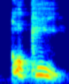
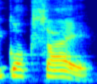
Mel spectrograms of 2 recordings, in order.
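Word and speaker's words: cocci: be as cxus cxus or coai don't say cocki no they are coai my teacher sir nanman he told us the name of this bacteria they are said to be coxy this this is a correct pronunciation and I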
